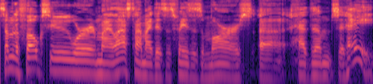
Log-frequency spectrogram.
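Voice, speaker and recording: Noticeable background noise is present. A man talks with ordinary pitch variation. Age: 50s. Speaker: author and anthology editor. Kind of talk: casual chat.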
